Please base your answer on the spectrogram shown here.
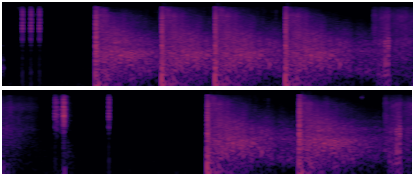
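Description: Pistol shots in the VR shooter game Tactical Assault VR: a handful of sharp, loud single shots spaced roughly a second apart, each with a short decaying tail, with quiet mechanical clicks between groups and no talking.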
